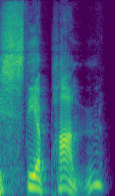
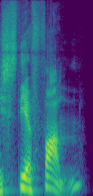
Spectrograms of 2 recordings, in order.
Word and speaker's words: Stefan: Well, okay, so it wouldn't be Stepan, right? It would be Stefan, right? But it is, so it's a German name, but it is South African pronunciation.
